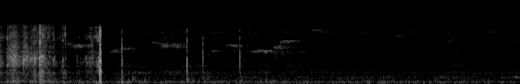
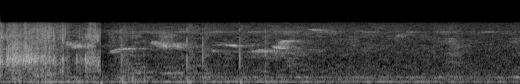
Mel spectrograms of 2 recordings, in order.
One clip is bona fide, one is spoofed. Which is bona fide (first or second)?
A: second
